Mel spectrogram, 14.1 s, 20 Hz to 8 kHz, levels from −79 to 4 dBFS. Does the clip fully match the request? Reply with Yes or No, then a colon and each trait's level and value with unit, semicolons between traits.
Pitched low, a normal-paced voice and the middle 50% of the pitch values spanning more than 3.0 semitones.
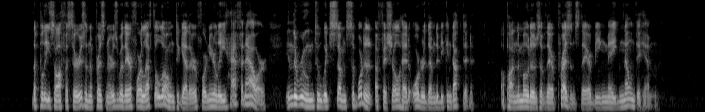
No: low, 115 Hz; average, 180 wpm; average, 2.7 semitones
